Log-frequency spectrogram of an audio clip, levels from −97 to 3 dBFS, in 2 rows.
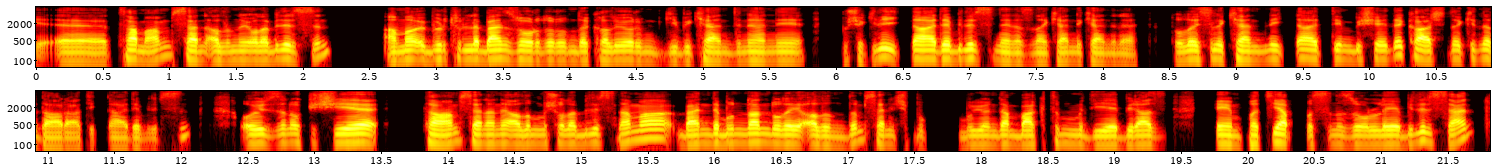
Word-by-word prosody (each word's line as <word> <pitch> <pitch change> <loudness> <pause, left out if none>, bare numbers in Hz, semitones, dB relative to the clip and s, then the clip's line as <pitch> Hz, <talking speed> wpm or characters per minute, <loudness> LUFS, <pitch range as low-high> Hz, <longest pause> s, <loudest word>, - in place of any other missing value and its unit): eee, 100 -1 -1
"Tamam, 125 +5 +3
sen 115 - +4
alınıyor 110 +1 -1
olabilirsin 115 -1 -2 0.4
ama 110 +4 +3
öbür 115 +2 -2
türlü 120 0 -7
de 120 - +3
ben 120 +1 +8
zor 115 -1 0
durumda 110 -1 -2
kalıyorum." 110 -2 -2
gibi 105 +2 -10
kendini, 100 0 -2
hani, 105 0 -4 0.3
bu - - -19
şekilde 140 - -3
ikna 120 0 +4
edebilirsin 120 -1 0
en 105 -1 -2
azından 95 0 -6
kendi 100 0 -5
kendine. 95 -4 -6 0.3
Dolayısıyla 120 +2 -1
kendini 115 0 -1
ikna 125 +2 0
ettiğin 120 -1 -4
bir 115 - -7
şeyde 120 +9 -2
karşıdakini 120 -2 +2
de 125 - -1
daha 90 0 +1
rahat 90 0 -5
ikna 90 -1 -8
edebilirsin. 90 - -12 0.4
O 115 - 0
yüzden 120 +1 -3
o 125 - -2
kişiye 125 +1 +5 0.3
"Tamam, 120 -1 +5
sen, 120 -4 +1
hani, 115 0 -1
alınmış 115 +1 -2
olabilirsin 120 +1 -4
ama 170 +6 +3
ben 115 +2 +3
de 125 - 0
bundan 125 +1 +2
dolayı 115 -1 +3
alındım. 105 +5 -1
Sen 110 -8 -4
hiç 110 - -16
bu - - -17 0.2
bu 105 - -10
yönden 110 0 -2
baktın 110 +2 0
mı?" 110 -3 -9
diye 105 +2 -1
biraz 105 -3 +1 0.4
empati 115 0 0
yapmasını 110 +1 +1
zorlayabilirsen, 110 +5 -1
115 Hz, 175 wpm, -23 LUFS, 105-120 Hz, 0.4 s, ben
